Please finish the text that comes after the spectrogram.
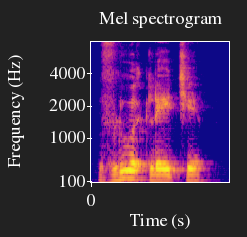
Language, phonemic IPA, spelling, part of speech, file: Dutch, /ˈvlurklecə/, vloerkleedje, noun, Nl-vloerkleedje.ogg
- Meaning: diminutive of vloerkleed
